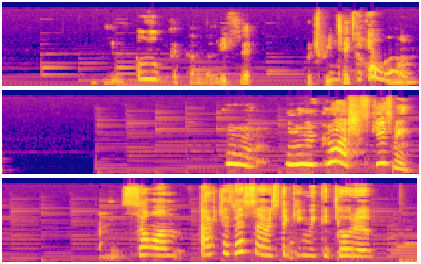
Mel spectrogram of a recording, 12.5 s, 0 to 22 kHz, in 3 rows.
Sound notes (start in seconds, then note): 6.4 yawns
